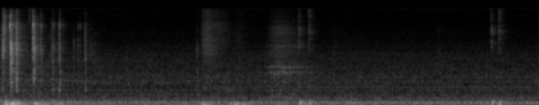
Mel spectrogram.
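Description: A young man speaks quietly close to a microphone.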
